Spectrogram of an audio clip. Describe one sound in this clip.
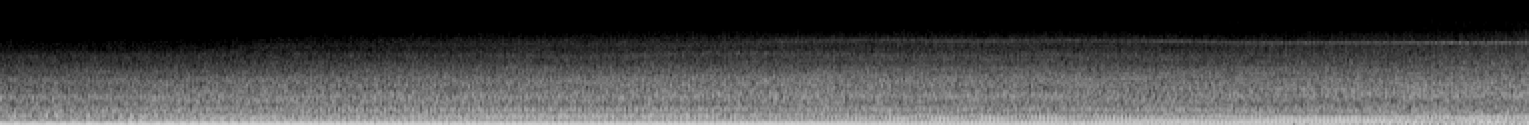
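A motorcycle engine rumbles steadily at low speed.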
